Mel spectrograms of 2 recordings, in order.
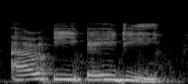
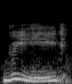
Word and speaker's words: read: between diction and pronunciation r e a d can be pronounced as read or read isn't it r e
